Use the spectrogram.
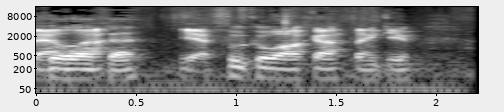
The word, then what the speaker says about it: Fukuoka: be taking place in Tokyo, Nagoya, Osaka, and Fukuoka. I butchered that one. Yeah, Fukuoka.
